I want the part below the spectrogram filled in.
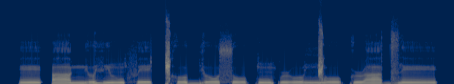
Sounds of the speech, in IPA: ẽ˧˥˧ ʔ a˧˥˧ mʲ ʊ˧˥ vʲ ũ˨˩˦ f e˩˧˩ ǁʰ ʊ˧˥ bʲ o˧˥ s o˨˩˦ k ũ˨˩˦ p ɹ ʊ˩˧˩ ŋ͡ǁ o˩˧˩ k ɹ a˧˥˧ d͡z ẽ˥˨

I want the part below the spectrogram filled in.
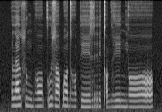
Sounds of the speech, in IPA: l a l sʷ e ŋ bʱ ɔː kʼ u z ɒ ɓ ɔ dʱ ɔ k eː z r e kʼ ɒ ɡʱ eː ŋ j ɔː

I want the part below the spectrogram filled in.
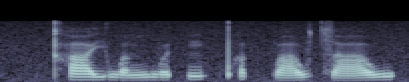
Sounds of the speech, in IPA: kʰ aː˧ j w ɐ˨˧ ŋ w ɵ˨˥ t̚ n̪ ʊ˥ k̚ pʰ ɐ˥ k̚ p aː˨˥ w t͡s aː˨˥ w

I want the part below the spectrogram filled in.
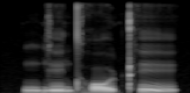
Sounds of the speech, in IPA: ŋ ɡ ẽ dʱ ɔ ʊ̯ ʈʰ ẽ

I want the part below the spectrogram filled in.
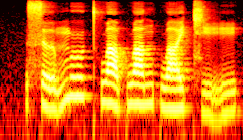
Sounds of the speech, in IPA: s ɹ̩˨˩ m u˥ t̪ʰ w ä˥˩ p w a˥ n p w a˧˥ ɪ̯ t͡ɕ ḭ˨˩˦

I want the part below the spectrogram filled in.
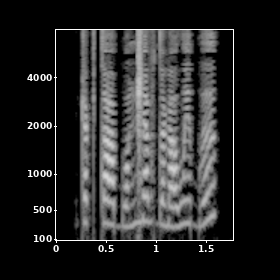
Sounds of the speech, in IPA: ʈ ə ʈ tˤ ʏ ʊ̯ b ɔ ŋ͡ǁ e v dˤ ɵ ɳ ɔ w e b ə

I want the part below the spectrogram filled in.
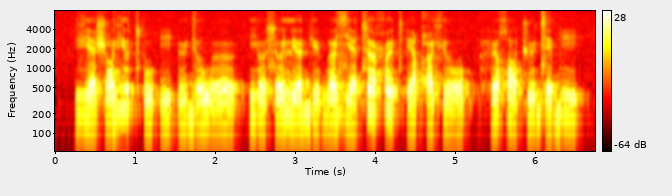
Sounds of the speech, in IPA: vʲ æ˧˩˧ ʃ ɔ˨˦ vʲ o˥˧ t͡sʼ u˧˩˧ ʔ i˩˧˩ ʔ ʉ˨˦ ɡʲ o˨˦ w ɵ˩˧˩ | j ɵ˧˩˧ s ɵ˨˦ lʲ œ˨˦ bʲ ø˧˩˧ b œ˨˦ zʲ æ˧˩˧ t͡s œ˥˧ ħ ø˥˧ t͡sʼ e˩˧˩ qʼ ɵ˧˩˧ xʲ o˧˩˧ | h ø˨˦ χ ɔ˧˩˧ t͡ʃ ʉ˨˦ d͡z e˨˦ b i˥˧

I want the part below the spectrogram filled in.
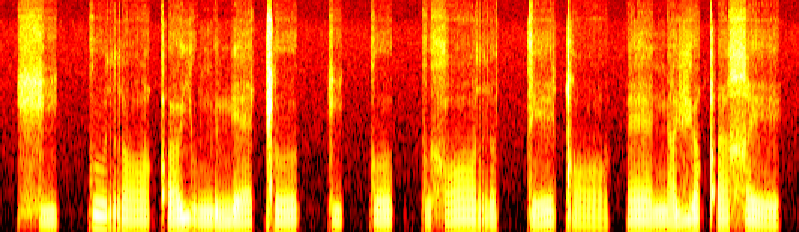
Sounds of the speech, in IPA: x i kː u r ɔː qʼ u j u ŋ ɪ mʲ ɛː ǁ ʊː kː i kː oː kː ʊ x ɔː r o tː ɪː ǃ ɔː | ɛː ŋ a vʲ u qʼ e χ ɪː

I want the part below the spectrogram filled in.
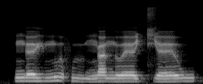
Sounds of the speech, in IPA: ŋ ɛː˧ j n u˥˨ ə̯ f ɯː˧˩ ŋ a˧ n ʋ ɛː˧ t͡ɕ ɛː˧˥ w

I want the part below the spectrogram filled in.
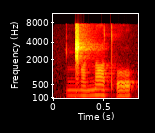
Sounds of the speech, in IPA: ŋ͡ǁ ɑ n ɑ tʼ o

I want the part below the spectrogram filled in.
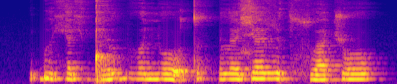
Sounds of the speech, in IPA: ɓ ɯ ç a ç ɡ͡ǃ ɛ l bʱ ɤ ɲ o t | l ɛ ɕ ɛ ɮ ɯ t͡s sʷ a t͡ʃ o

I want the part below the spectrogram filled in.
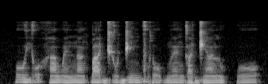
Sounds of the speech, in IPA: o˦ j o˦ h ã˧ w ɛ̃˨ n ã˨˦ k͡p a˦˨ d͡ʒ o˨˦ d͡ʒ ĩ˦ ɡ u˦˨ ɾ o˨ b ɛ̃˧ ɡ a˨ d͡ʒ ã˧ l u˨ k͡p o˨˦

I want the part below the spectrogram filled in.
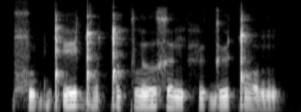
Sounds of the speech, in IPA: χʷ ɤ b ǃʼ e ɡ͡ǃ ɔ ǃ ɤ k l ɤ x ɜ ŋ h ø ɡ ø ǃ ɔ ŋ

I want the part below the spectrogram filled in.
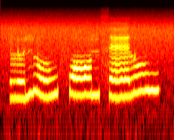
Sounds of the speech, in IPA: l ɵ˨˥ n l o˨˥ w f ɔː˧ n s ɛː˨˧ l o˥ w

